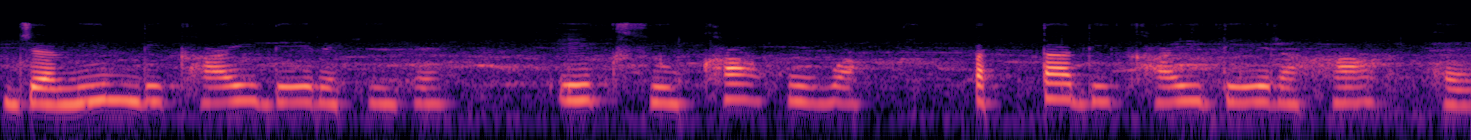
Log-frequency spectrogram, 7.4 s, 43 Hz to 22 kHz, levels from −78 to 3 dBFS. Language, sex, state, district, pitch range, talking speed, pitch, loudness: Hindi, female, Chhattisgarh, Korba, 225-250 Hz, 105 wpm, 235 Hz, -23 LUFS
